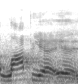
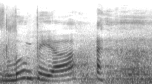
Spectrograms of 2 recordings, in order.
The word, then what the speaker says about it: lumpia: put up pictures because i don't know what a lapia is and i'm like well it's lumpia and yeah we can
